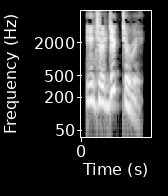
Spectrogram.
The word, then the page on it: interdictory: British English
